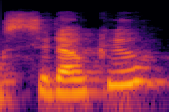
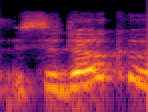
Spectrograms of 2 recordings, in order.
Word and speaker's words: Sudoku: do um I like I'm gonna say it wrong pseudo new puzzles Sudoku is perfect okay yeah I like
